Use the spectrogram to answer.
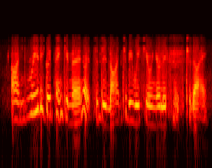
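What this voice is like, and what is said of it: Deep Australian accent. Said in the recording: “that deep, down-under accent. Loving it.”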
